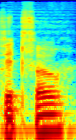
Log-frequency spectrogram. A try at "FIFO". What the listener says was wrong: There's no T. It's just FIFO. No, it doesn't count.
